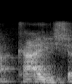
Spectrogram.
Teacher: Esse I tu nem fala normalmente. Ele é tão fraco, é uma semivogal, é tão fraca que tu nem fala ela.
